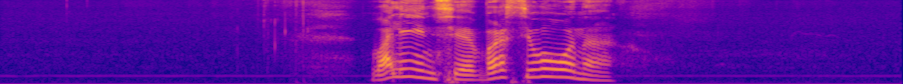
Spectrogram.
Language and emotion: Russian, positive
